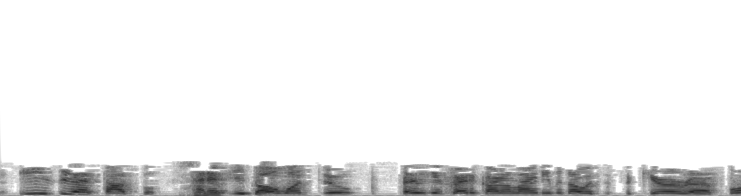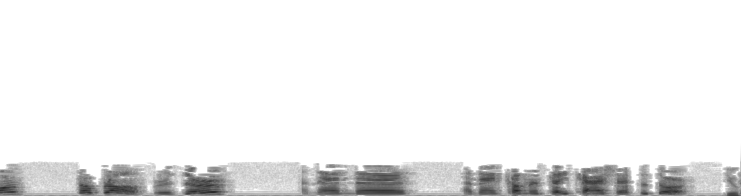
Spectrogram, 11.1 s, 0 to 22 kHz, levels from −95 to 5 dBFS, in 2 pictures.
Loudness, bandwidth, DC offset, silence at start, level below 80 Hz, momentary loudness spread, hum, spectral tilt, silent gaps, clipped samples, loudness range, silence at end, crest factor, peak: -20 LUFS; 4 kHz; under 0.1%; 0 s; -54 dBFS; 10 LU; none; -8.5 dB/octave; none; under 0.1%; 3 LU; 0 s; 18 dB; -4 dBFS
